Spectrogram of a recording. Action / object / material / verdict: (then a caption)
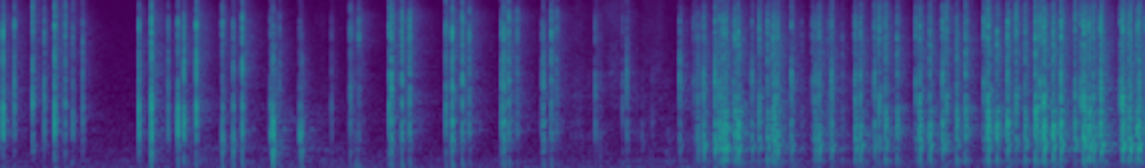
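tap / glass tablet screen in a plastic case / glass / none. Long red nails tap fast on the glass screen of an iPad in a teal plastic case held in the hands. Sharp, bright clicks with almost no low end come in irregular bursts with short pauses, then run into a denser, steadier stream of quick taps in the second half.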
